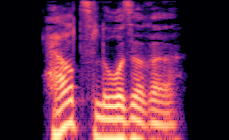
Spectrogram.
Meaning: inflection of herzlos: 1. strong/mixed nominative/accusative feminine singular comparative degree 2. strong nominative/accusative plural comparative degree
- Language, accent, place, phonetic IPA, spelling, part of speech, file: German, Germany, Berlin, [ˈhɛʁt͡sˌloːzəʁə], herzlosere, adjective, De-herzlosere.ogg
